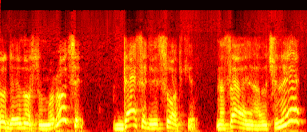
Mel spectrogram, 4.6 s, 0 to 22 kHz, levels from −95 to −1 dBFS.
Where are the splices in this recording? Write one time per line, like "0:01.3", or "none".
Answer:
none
